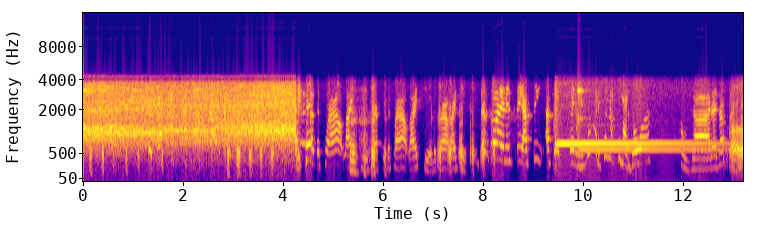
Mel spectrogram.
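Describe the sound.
After a burst of noisy cheering and some talking, a doorbell sounds as family arrives for a holiday visit, a steady, sustained mid-pitched tone lasting a few seconds while a voice keeps speaking over it.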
